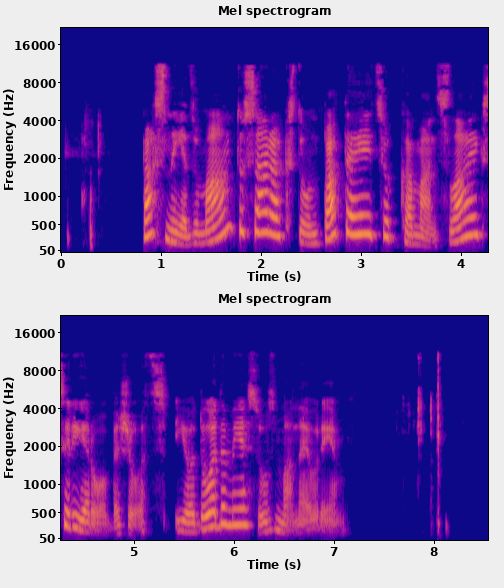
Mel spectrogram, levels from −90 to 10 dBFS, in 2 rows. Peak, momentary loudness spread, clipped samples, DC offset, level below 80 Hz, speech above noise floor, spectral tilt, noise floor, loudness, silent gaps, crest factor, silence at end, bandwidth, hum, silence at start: -4 dBFS; 14 LU; under 0.1%; under 0.1%; -80 dBFS; 55 dB; -3 dB/octave; -79 dBFS; -24 LUFS; 7.44-7.48 s; 22 dB; 0.45 s; 11.5 kHz; none; 0.8 s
